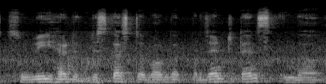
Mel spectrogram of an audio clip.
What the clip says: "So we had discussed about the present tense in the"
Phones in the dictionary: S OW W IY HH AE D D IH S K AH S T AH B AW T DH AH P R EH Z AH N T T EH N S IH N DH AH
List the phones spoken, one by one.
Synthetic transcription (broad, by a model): S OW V IY HH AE D D IH S K AH S T AH B AW T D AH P R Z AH N T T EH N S IH N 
